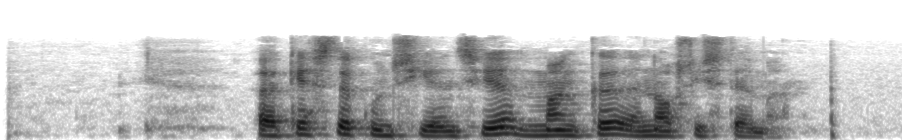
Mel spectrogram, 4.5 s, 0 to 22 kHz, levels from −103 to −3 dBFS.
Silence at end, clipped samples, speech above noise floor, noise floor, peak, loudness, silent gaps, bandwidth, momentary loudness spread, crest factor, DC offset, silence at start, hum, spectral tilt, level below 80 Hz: 0.6 s; under 0.1%; 50 dB; -67 dBFS; -2 dBFS; -18 LUFS; none; 7.8 kHz; 9 LU; 18 dB; under 0.1%; 1.3 s; none; -6 dB/octave; -60 dBFS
